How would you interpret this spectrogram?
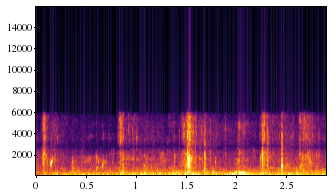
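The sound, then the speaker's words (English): Water sloshes and splashes in irregular bursts as American United Nations troops with 60-pound packs wade across a shallow rock and ice-bedded river east of Seoul during war, over a steady low rumble, with no talking. “These are the sounds of American doughfoots with 60-pound packs on their back, wading across the shallow rock and ice-bedded river that winning armies have crossed four times in this 10 months of war.”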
